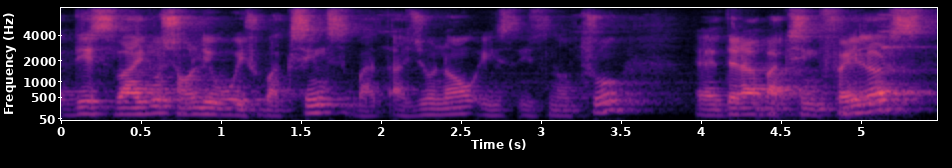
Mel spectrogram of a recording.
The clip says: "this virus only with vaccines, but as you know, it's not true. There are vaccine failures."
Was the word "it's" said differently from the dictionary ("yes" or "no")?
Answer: yes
